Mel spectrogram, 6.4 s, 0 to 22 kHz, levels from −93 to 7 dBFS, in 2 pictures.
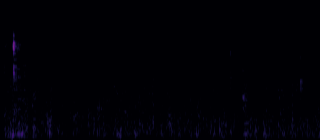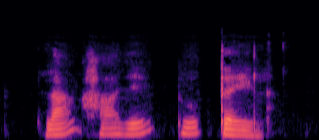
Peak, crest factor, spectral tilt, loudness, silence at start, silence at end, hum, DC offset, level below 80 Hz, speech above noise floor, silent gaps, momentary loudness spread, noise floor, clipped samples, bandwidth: -8 dBFS; 26 dB; -6.5 dB/octave; -32 LUFS; 3.65 s; 0.5 s; none; under 0.1%; -64 dBFS; 55 dB; none; 12 LU; -86 dBFS; under 0.1%; 7.6 kHz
